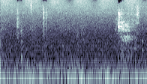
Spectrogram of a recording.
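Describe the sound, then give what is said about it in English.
Moody the cat purrs in a steady, low, rumbling drone that continues throughout, with a few faint clicks and rustles over it and no one talking. “Oh my god, I can hear Moody purring.”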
